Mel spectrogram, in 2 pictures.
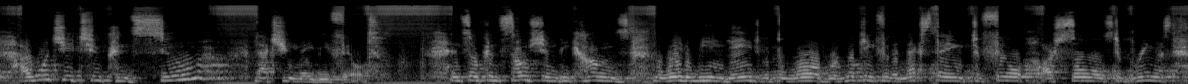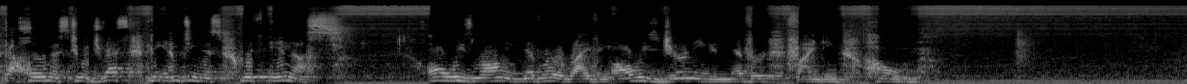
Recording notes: This was recorded on January 30, 2022 at Bethel church in Ridgefield, Wa.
